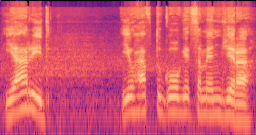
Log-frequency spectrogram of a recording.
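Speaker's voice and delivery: put-on Ethiopian accent. Telling Yarid to get injera, mock Ethiopian accent. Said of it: "That's my Ethiopian accent".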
